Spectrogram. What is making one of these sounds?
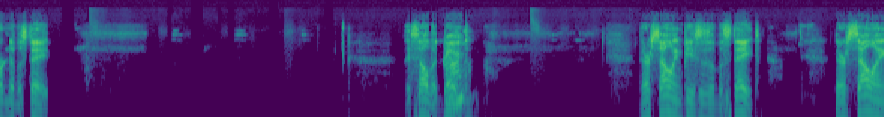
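A man speaks calmly in pauses over an online call.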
